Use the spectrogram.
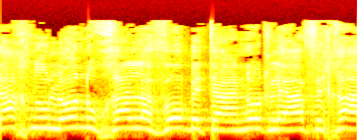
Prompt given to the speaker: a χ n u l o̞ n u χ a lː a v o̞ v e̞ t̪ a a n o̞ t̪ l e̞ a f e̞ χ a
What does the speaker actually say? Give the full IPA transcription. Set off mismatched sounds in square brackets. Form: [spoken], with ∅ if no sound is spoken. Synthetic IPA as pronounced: a χ n u l o̞ n u χ a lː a v o̞ [b] e̞ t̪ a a n o̞ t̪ l e̞ a f e̞ χ a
